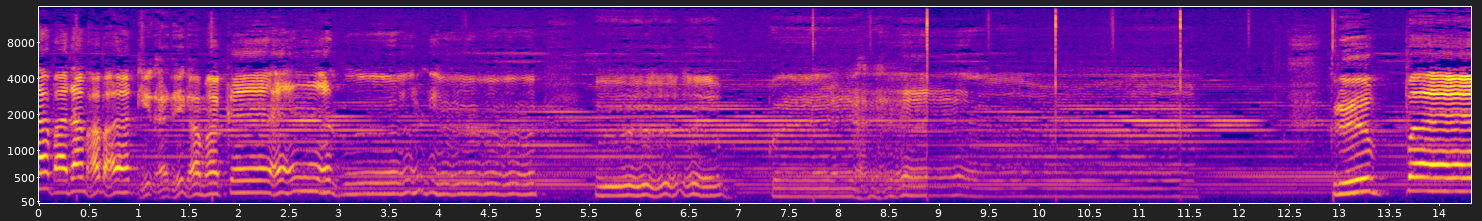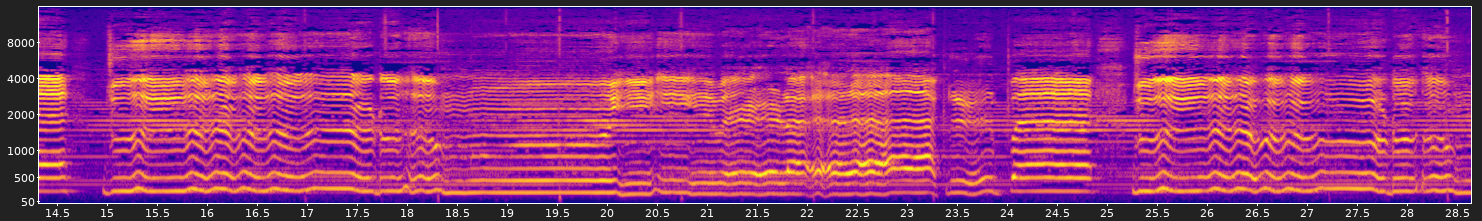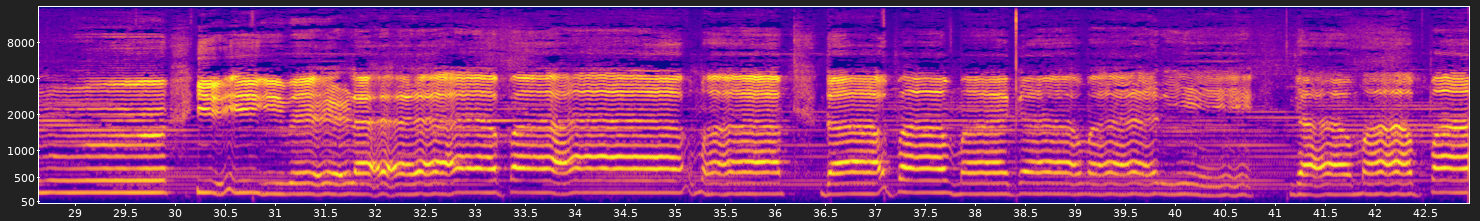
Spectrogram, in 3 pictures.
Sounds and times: Carnatic varnam 0:00.0 - 0:42.9

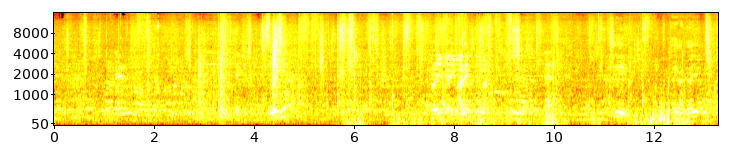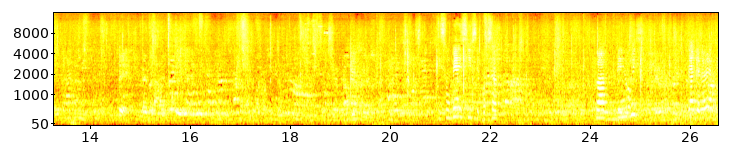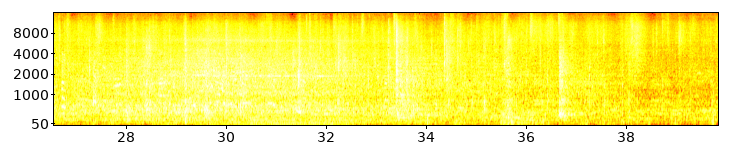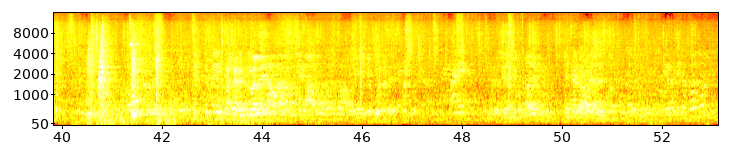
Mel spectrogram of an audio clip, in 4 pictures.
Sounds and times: people’s steps as they walk on a heavy floor 0:00.0 - 0:52.5

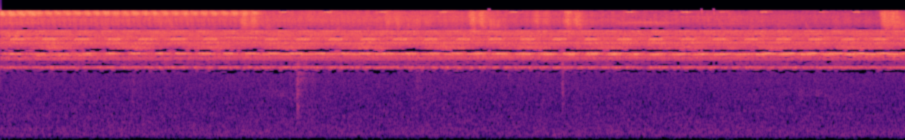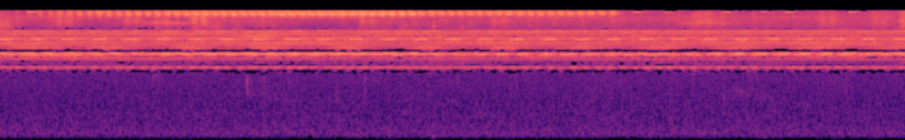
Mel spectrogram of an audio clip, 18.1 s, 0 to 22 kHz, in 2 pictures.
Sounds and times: cicada 0:00.0 - 0:18.1
crickets 0:00.0 - 0:18.1

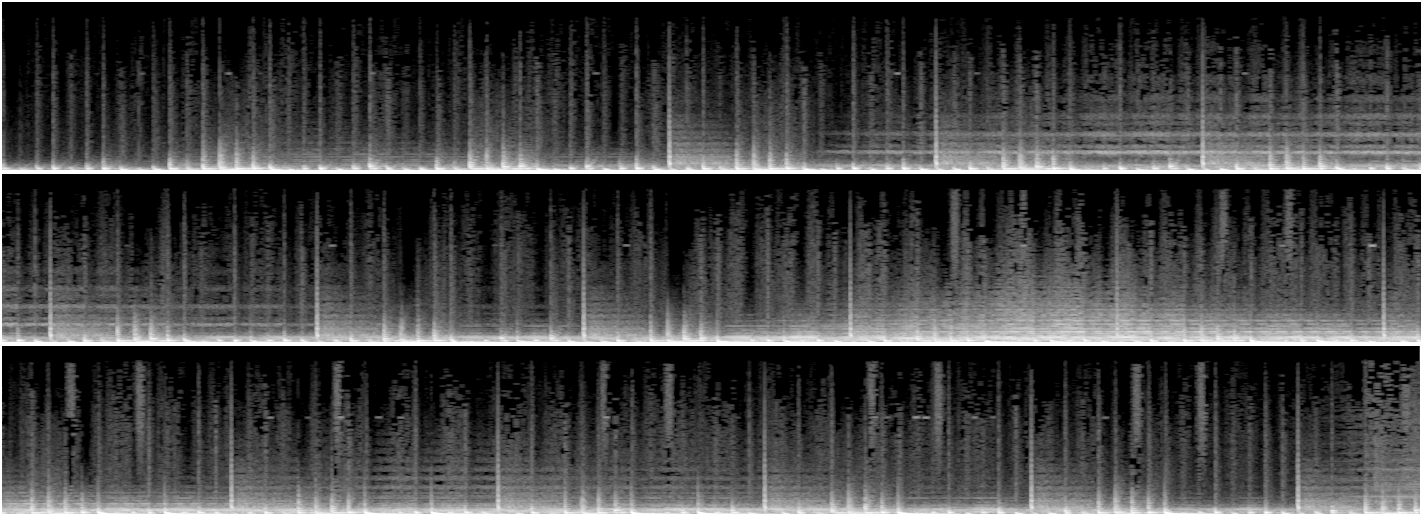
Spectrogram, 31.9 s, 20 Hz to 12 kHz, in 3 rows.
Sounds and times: arpeggiator 0:00.3 - 0:31.9

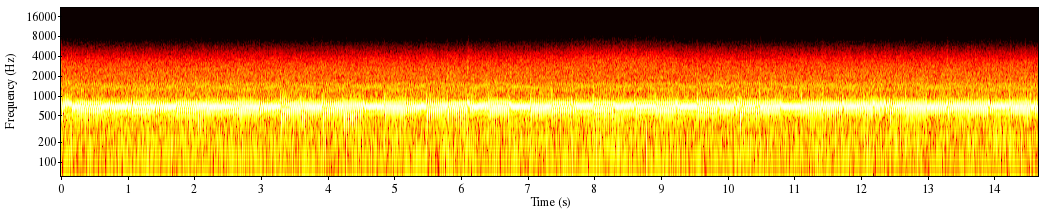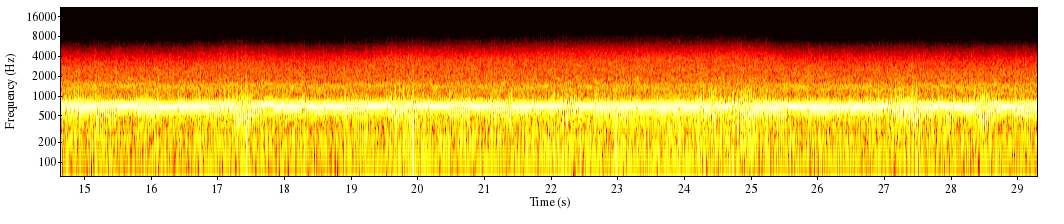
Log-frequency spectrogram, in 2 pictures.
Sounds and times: static 0:00.0 - 0:29.3

